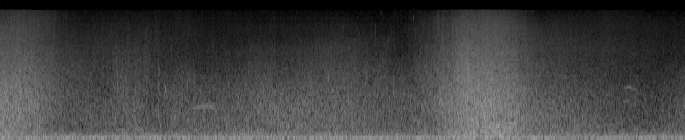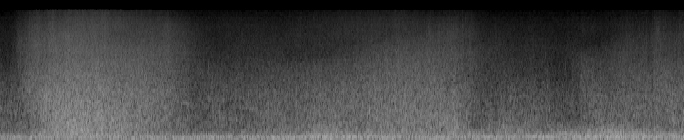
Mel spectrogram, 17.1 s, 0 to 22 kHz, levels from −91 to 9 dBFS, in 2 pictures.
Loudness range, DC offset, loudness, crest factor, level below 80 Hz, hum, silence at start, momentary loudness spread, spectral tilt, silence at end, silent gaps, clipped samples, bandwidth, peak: 6 LU; under 0.1%; -35 LUFS; 18 dB; -42 dBFS; none; 0 s; 11 LU; -5 dB/octave; 0 s; none; under 0.1%; 16 kHz; -14 dBFS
